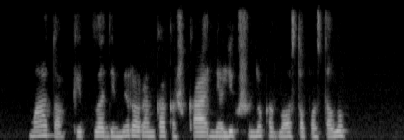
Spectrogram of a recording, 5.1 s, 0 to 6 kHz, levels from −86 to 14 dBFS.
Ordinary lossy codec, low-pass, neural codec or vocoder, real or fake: Opus, 64 kbps; 5.4 kHz; autoencoder, 48 kHz, 128 numbers a frame, DAC-VAE, trained on Japanese speech; fake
